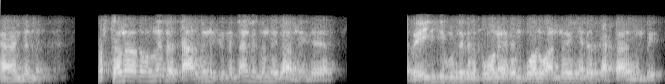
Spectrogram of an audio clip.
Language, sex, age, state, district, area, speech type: Malayalam, male, 45-60, Kerala, Kasaragod, urban, conversation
